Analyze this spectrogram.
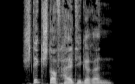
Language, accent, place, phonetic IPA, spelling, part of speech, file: German, Germany, Berlin, [ˈʃtɪkʃtɔfˌhaltɪɡəʁən], stickstoffhaltigeren, adjective, De-stickstoffhaltigeren.ogg
- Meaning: inflection of stickstoffhaltig: 1. strong genitive masculine/neuter singular comparative degree 2. weak/mixed genitive/dative all-gender singular comparative degree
